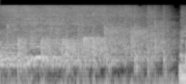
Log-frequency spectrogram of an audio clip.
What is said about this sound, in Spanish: aquí un aplauso para el oso.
